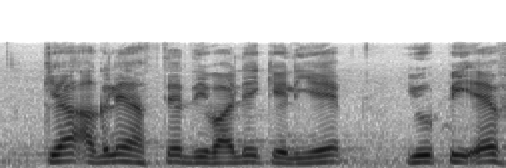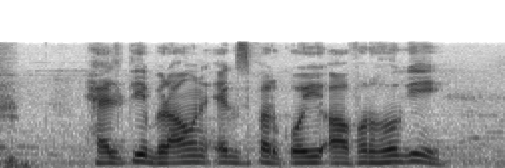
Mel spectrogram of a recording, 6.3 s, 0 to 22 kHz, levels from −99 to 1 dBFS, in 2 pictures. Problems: constant background noise, background conversations at intervals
